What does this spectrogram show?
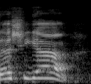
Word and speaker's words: Russia: जैसे कि ये देखिए RUSSIA रशिया, ये देखिए एस के बाद आईए आया, एस के बाद आईए हो, यही हमारा रूल है, तो इसे शा को वो एस को शा पढ़ा जा रहा है, रशिया।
